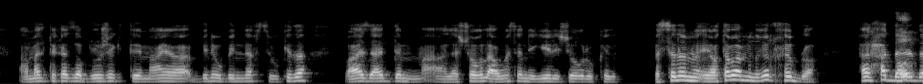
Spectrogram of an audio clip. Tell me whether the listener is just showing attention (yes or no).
no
